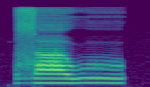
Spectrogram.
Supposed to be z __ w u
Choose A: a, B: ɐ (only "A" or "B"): A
